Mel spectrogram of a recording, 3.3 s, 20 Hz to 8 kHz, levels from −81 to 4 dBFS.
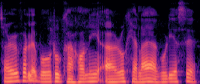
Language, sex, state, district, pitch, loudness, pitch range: Assamese, male, Assam, Sonitpur, 115 Hz, -17 LUFS, 110-125 Hz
